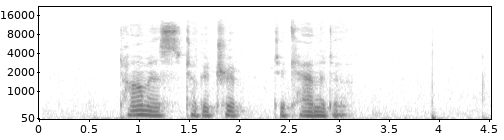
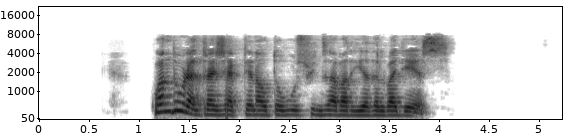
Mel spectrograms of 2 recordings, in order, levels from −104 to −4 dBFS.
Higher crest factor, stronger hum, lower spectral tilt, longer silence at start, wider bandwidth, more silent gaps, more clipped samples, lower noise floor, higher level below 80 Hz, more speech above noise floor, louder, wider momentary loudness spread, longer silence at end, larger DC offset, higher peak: about the same, 18 dB vs 20 dB; neither; about the same, -5 dB/octave vs -4 dB/octave; second, 0.8 s vs 1.15 s; first, 13.5 kHz vs 8.4 kHz; neither; neither; first, -88 dBFS vs -59 dBFS; second, -78 dBFS vs -58 dBFS; second, 34 dB vs 42 dB; second, -54 LUFS vs -18 LUFS; first, 12 LU vs 9 LU; second, 0.55 s vs 1.15 s; neither; second, -40 dBFS vs -2 dBFS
